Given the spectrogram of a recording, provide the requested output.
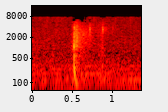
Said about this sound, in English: Let me take the back off the watch for you.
